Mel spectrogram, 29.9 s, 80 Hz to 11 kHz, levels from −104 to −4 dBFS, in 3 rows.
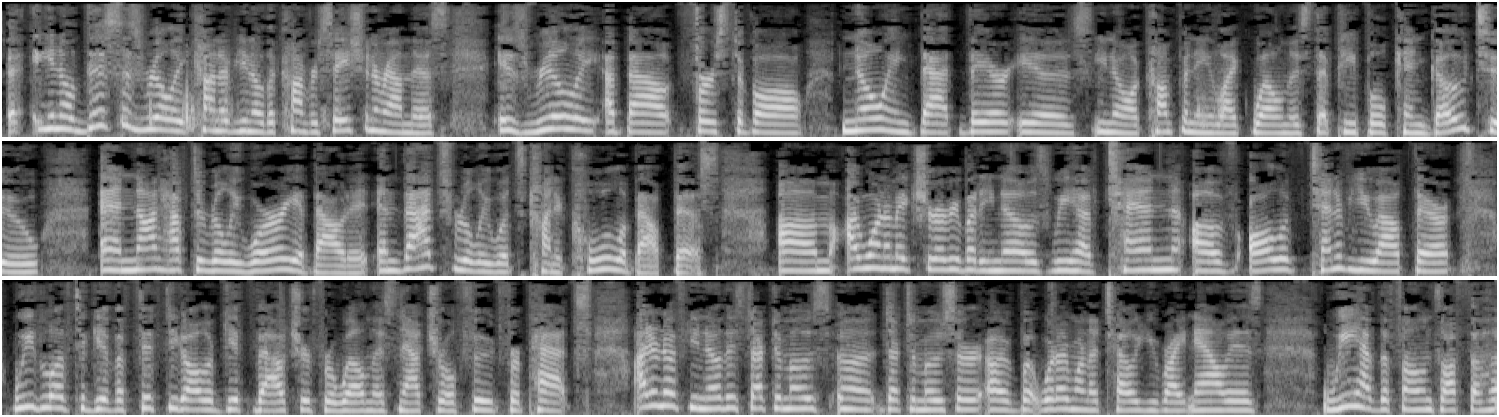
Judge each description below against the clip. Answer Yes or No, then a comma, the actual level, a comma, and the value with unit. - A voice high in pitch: Yes, high, 225 Hz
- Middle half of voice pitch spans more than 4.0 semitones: No, average, 2.7 semitones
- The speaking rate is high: Yes, fast, 230 wpm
